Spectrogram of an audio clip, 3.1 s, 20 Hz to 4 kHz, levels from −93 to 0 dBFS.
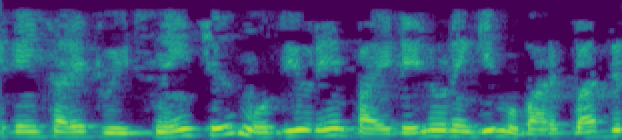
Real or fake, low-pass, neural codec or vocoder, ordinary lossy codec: real; 3.6 kHz; none; MP3, 32 kbps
